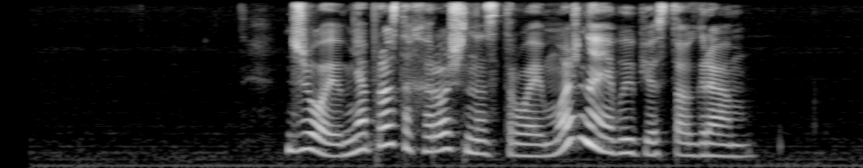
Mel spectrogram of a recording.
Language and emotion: Russian, positive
